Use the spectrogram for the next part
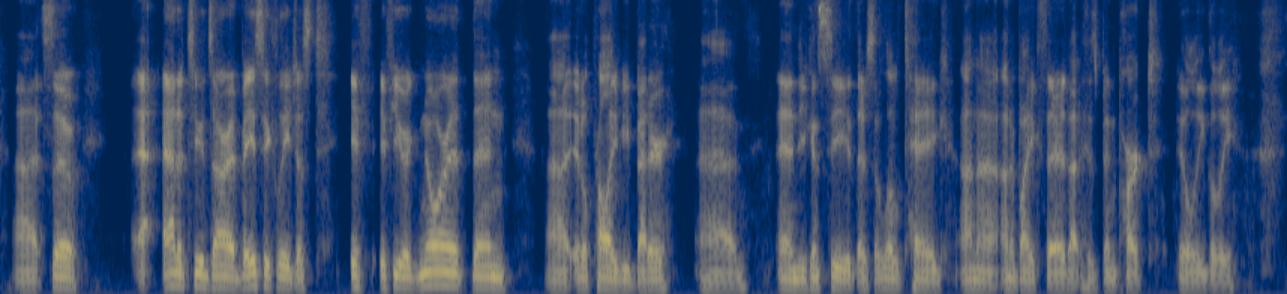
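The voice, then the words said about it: American accent. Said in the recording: “I'm an American, obviously you can tell from my accent”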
